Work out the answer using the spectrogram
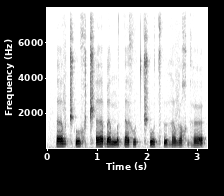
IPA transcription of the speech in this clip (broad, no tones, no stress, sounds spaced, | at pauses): ɜ v t͡ʃʼ u x t͡ʃʼ ɜ ɓ ɜ ŋʷ a t ɾ ɐ x u t t͡ʃʼ u t͡sʼ ɯ ɦ ɐ v œ χ ɡʱ œ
